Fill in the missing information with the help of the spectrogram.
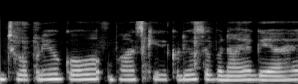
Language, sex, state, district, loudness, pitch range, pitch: Hindi, female, Uttar Pradesh, Muzaffarnagar, -15 LUFS, 210-230 Hz, 220 Hz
